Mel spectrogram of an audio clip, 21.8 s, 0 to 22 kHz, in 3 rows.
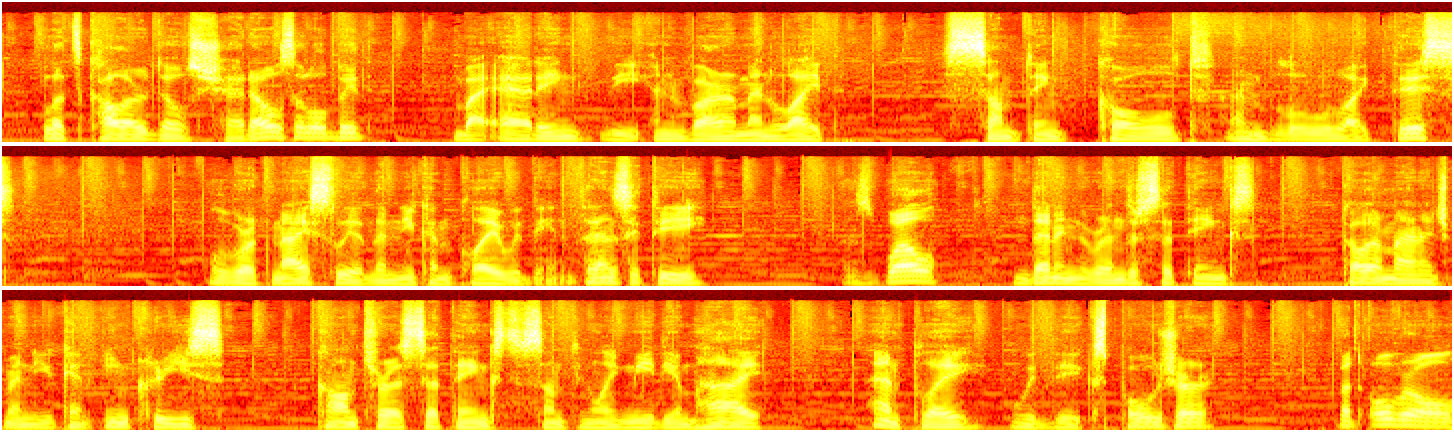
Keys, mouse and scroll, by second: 1.4 click, 1.7 click, 12.2 click, 12.7-13.5 scroll down 2, 13.5 click, 13.8-14.8 scroll down 2, 14.8-17.4 drag, 18.3-20.9 drag, 21.3 space.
